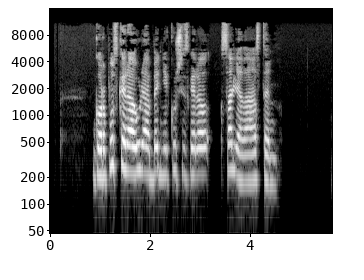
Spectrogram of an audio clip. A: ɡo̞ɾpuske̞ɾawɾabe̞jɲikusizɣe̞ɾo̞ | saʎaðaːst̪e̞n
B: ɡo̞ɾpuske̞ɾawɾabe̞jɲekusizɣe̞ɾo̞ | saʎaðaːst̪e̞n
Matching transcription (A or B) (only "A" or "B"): A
